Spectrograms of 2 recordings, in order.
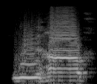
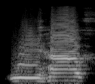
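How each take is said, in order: Both takes have the same delivery.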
